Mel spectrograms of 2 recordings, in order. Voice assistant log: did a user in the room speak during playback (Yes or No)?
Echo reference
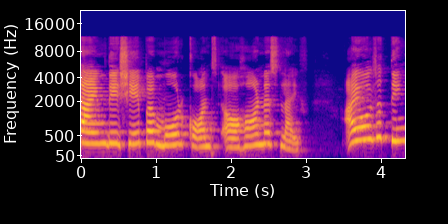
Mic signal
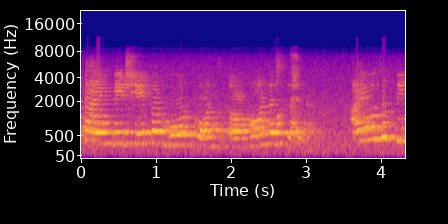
Yes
